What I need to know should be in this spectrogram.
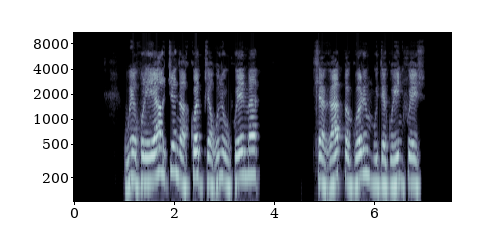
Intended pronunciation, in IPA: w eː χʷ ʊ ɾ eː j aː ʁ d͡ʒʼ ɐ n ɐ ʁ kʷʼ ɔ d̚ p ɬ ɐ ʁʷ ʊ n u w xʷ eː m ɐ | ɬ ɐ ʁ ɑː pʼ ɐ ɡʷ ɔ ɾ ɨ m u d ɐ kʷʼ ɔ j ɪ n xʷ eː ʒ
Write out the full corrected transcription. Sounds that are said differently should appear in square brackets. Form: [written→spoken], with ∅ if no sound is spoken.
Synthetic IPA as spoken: w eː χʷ ʊ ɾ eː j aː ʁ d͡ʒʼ ɐ n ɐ ʁ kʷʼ ɔ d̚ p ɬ ɐ ʁʷ ʊ n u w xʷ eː m ɐ | ɬ ɐ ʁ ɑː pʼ ɐ ɡʷ ɔ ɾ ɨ m u d ɐ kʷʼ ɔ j ɪ n xʷ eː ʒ

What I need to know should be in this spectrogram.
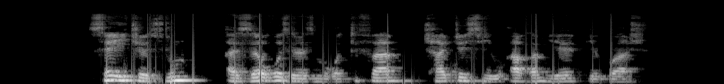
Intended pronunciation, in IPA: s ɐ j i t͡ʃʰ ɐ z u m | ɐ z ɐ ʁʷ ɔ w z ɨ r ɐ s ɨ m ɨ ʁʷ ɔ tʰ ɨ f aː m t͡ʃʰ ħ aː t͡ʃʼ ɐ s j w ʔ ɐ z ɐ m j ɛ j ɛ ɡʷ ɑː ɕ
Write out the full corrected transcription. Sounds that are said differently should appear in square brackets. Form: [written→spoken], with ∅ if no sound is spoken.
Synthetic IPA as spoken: s ɐ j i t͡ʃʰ ɐ z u m | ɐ z ɐ ʁʷ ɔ [w→∅] z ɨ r ɐ [s→z] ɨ m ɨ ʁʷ ɔ tʰ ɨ f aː m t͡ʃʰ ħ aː t͡ʃʼ ɐ s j w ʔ ɐ [z→ʁ] ɐ m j ɛ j ɛ ɡʷ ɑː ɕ

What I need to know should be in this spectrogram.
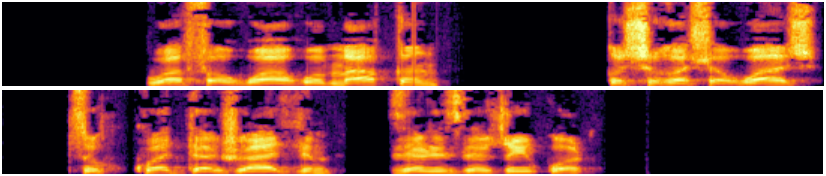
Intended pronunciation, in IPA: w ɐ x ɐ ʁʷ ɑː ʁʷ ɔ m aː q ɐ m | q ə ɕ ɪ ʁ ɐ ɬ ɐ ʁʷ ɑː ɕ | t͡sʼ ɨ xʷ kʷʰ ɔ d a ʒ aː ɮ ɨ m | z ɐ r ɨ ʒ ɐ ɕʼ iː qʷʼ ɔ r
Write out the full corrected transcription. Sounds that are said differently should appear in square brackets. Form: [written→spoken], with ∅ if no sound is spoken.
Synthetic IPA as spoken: w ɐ [x→f] ɐ ʁʷ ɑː ʁʷ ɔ m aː q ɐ m | q ə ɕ ɪ ʁ ɐ ɬ ɐ ʁʷ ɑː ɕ | t͡sʼ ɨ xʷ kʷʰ ɔ d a ʒ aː ɮ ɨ m | z ɐ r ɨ [ʒ→z] ɐ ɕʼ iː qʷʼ ɔ r

